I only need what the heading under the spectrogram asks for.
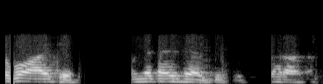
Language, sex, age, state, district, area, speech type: Hindi, male, 18-30, Madhya Pradesh, Jabalpur, urban, conversation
